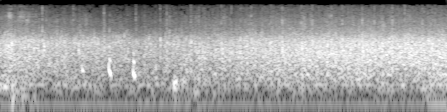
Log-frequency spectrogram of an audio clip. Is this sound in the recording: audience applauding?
yes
